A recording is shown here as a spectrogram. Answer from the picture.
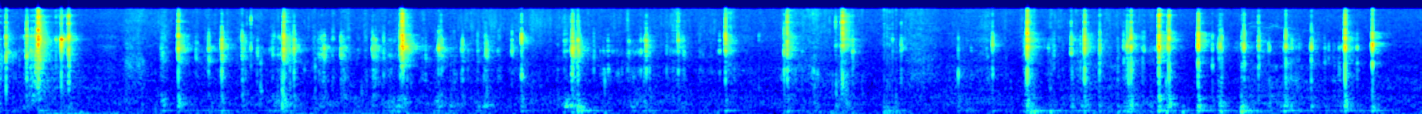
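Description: Irregular light clicks and taps of small metal parts as a CPU is seated in a delidding tool and the tool's pusher block and screw are fitted by hand.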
